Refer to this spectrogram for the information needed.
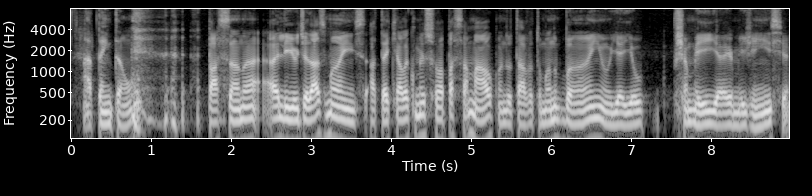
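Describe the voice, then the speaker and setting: A man speaks with a very deep, low pitch and fairly even intonation. The sound is dry, with no echo. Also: moderate pace. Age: 20s. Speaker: architect, leukemia survivor. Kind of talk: personal testimony. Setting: studio. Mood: reflective, warm. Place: studio. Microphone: studio mic.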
